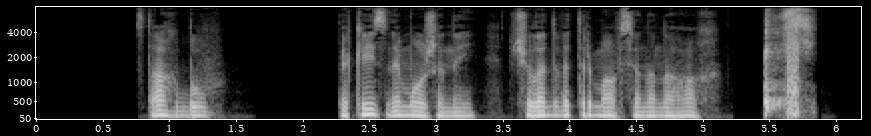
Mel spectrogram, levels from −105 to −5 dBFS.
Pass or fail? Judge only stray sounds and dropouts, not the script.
fail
